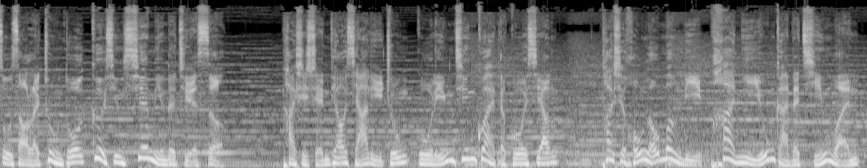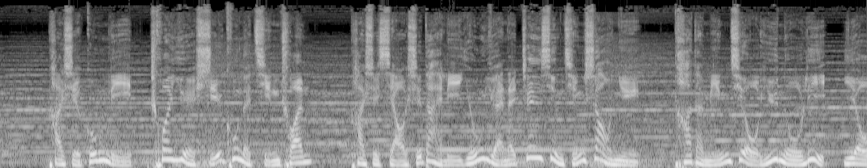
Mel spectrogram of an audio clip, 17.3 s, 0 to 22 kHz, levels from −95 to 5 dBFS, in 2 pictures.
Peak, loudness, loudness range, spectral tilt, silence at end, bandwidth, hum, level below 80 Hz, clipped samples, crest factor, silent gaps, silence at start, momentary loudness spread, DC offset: 0 dBFS; -9 LUFS; 1 LU; -4.5 dB/octave; 0 s; over 20 kHz; none; -26 dBFS; 0.2%; 8 dB; none; 0 s; 6 LU; under 0.1%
